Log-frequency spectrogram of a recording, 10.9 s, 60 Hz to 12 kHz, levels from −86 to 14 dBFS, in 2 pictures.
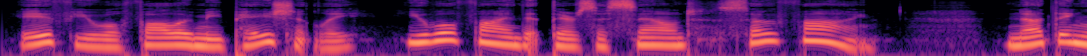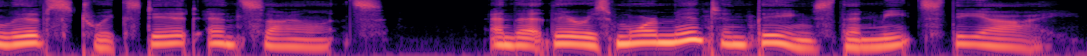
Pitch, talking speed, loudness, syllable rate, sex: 185 Hz, 180 wpm, -18 LUFS, 4.5 syllables/s, female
